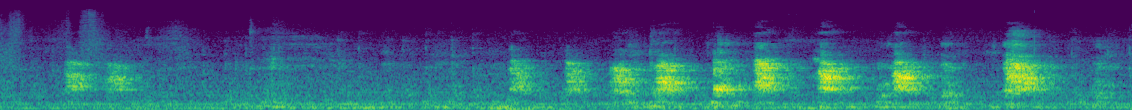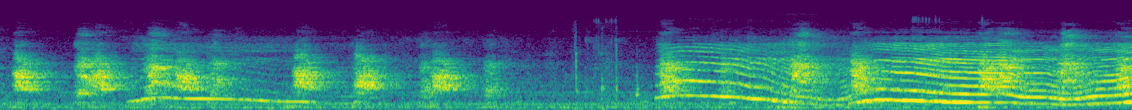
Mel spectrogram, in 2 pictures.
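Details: Newfoundland dog giving a run of short, sharp barks and yips about twice a second, then breaking into drawn-out, wavering howls that slide down and rise again near the end.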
